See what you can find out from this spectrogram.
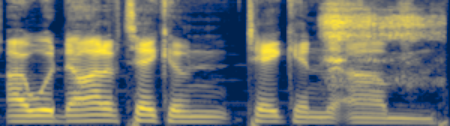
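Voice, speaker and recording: A man streaming a game and chatting casually, telling stories with theatrical, drawn-out emphasis. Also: mid-range voice, smooth, soft background music. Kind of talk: casual chat, storytelling.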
